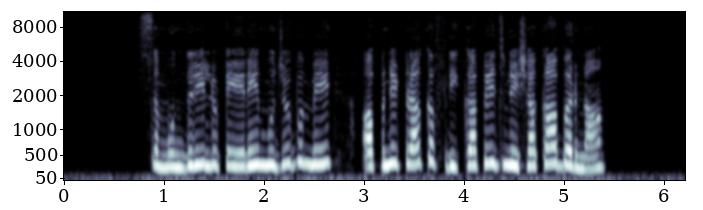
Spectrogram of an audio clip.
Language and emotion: Dogri, fearful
